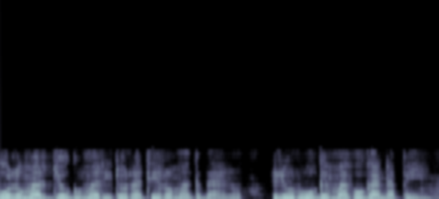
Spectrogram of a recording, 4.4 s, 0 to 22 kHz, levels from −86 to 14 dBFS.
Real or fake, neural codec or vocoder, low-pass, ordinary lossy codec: fake; vocoder, 22.05 kHz, 80 mel bands, HiFi-GAN; 5.4 kHz; AAC, 24 kbps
